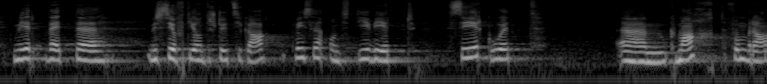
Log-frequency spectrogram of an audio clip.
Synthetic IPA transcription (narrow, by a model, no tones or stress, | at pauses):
mɪɾʋɛtəmɪːɾsiʊfd̥iːʊnt̪ə̥ʃtʏt͡siɡɑːkvɪzəʔʊntd̥iəvɪɾd | seːɾɡ̥uət | ʔɛmkmɑχtfɔmɾɑ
